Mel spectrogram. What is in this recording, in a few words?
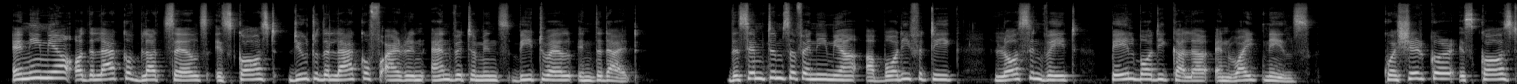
female voice english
